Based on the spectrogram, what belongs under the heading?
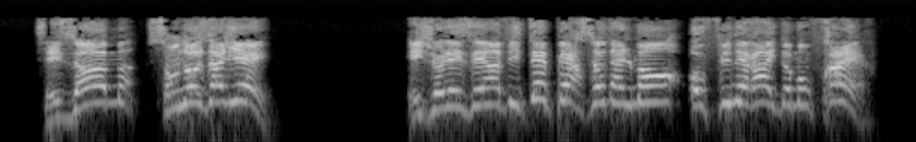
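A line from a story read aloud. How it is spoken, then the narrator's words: Exclaimed. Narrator (French): s'écria Hector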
